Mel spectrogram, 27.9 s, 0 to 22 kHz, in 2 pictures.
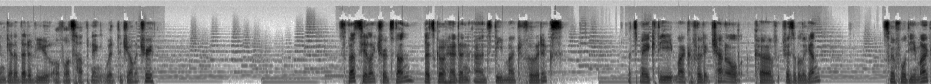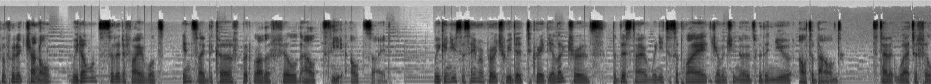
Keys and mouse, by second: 0.6 middle click, 1.9 middle click, 2.3-3.7 drag, 4.0 middle click, 4.9 click, 5.0-5.5 middle drag, 8.6 click, 9.3 click, 10.4 click, 12.6 shift+middle click.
